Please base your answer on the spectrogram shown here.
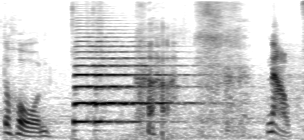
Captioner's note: horn blasts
